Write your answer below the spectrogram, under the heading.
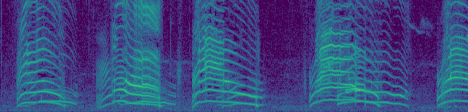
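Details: High, urgent mews from kittens come almost once a second, each call rising and then dropping, against a faint background hiss.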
